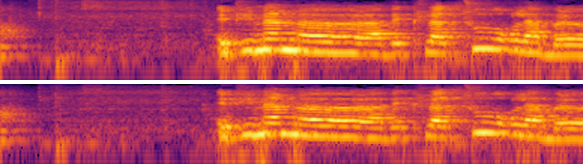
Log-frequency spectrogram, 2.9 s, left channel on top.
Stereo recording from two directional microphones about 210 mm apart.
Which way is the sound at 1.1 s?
45° left (ahead or behind).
